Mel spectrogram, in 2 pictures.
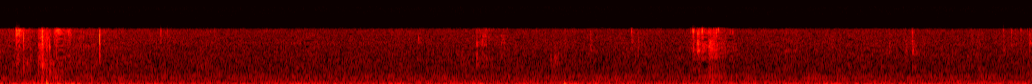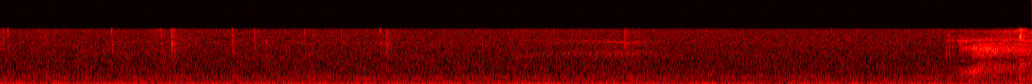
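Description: Faint handling sounds of a sheer curtain and window blind being moved by hand: a few soft clicks and a brief rustle about three and a half seconds in, over a steady low rumble.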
